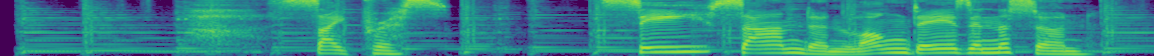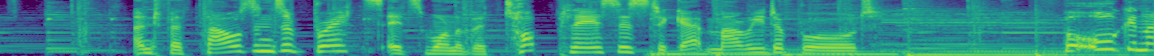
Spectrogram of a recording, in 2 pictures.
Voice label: Documentary Excerpt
